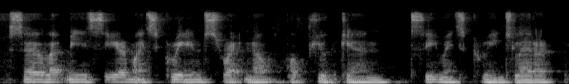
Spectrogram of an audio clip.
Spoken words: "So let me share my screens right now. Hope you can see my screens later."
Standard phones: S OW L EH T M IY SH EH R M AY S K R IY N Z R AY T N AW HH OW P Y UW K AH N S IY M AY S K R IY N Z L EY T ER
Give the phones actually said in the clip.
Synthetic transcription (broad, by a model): S OW L EH T M IY S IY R M AY S K R IY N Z R AY T N AW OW F Y UW K AH N S IY M AY S K R IY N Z L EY T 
